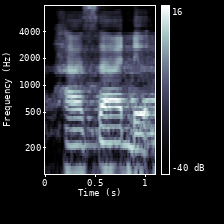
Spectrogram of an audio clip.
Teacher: huruf terakhirnya huruf dal itu huruf qalqalah, maka suara kita dipantulkan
